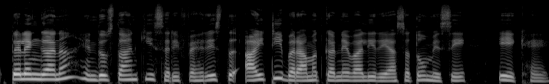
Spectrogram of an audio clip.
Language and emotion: Urdu, neutral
